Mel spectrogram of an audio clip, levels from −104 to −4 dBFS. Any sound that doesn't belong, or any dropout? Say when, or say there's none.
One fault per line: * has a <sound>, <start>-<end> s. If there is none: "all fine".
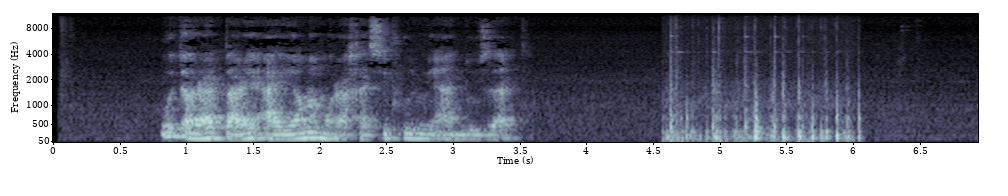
* has a thud, 4.6-6.1 s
